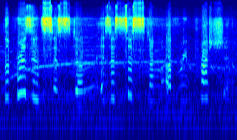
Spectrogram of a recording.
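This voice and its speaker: An actress playing an impassioned young revolutionary activist, giving an urgent, declamatory rally speech in an audio drama. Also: female voice, high voice, moderate pace, natural voice, rough recording. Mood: militant. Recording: music and crowd behind voice.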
